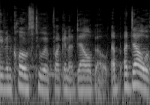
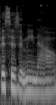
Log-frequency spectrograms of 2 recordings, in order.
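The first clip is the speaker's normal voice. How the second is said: ordinary talk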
